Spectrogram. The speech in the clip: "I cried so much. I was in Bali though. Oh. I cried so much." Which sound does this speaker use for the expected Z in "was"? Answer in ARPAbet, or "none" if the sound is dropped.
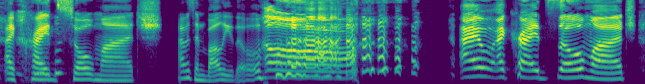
Z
